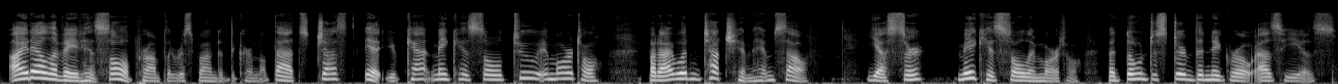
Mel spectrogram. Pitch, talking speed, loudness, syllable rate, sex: 200 Hz, 170 wpm, -18 LUFS, 4.6 syllables/s, female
